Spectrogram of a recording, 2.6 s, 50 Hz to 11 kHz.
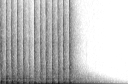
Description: Index of /90_sSampleCDs/Roland - Rhythm Section/TOM_Rolls & FX/TOM_Tom Rolls
TOM TOM R03R.wav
